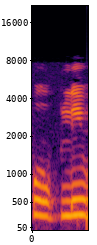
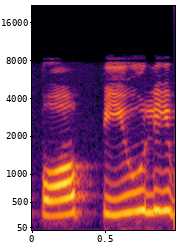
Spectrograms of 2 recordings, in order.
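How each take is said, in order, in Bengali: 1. এটা 'pup-lee' এর মতো শোনাচ্ছে, দুটি শব্দাংশ সহ। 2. এটা 'po-pyoo-lee' এর মতো শোনাচ্ছে, 'pyoo' ধ্বনি সহ। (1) "যেমন আমি আগে পুপলি বলতাম" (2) "কেউ প পিউলি বলে"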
